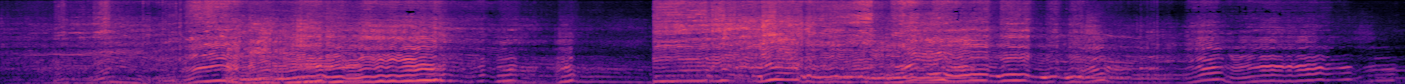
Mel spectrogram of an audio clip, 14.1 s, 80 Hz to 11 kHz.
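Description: KTM 85 SX two-stroke motocross bike engine revving hard, its pitch rising and falling over and over as the throttle opens and closes. The sound drops back for a moment and then comes in loud again abruptly about six and a half seconds in.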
